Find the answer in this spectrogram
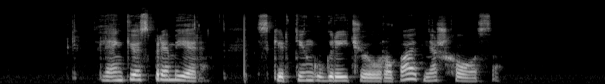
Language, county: Lithuanian, Klaipėda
